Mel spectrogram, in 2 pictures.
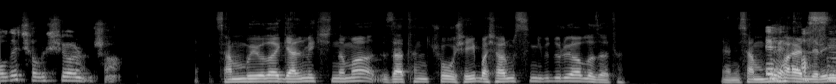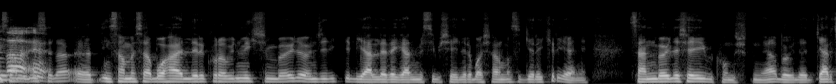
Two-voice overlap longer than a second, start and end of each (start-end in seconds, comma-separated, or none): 7.7-8.9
